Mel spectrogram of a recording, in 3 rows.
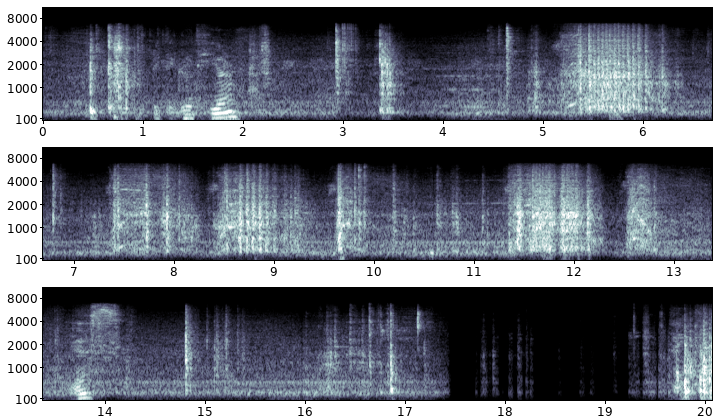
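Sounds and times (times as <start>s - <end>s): cordless drill whirring: 5.2s - 6.0s, 7.3s - 9.0s, 11.3s - 13.0s.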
